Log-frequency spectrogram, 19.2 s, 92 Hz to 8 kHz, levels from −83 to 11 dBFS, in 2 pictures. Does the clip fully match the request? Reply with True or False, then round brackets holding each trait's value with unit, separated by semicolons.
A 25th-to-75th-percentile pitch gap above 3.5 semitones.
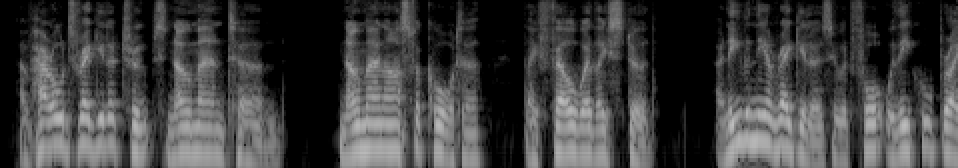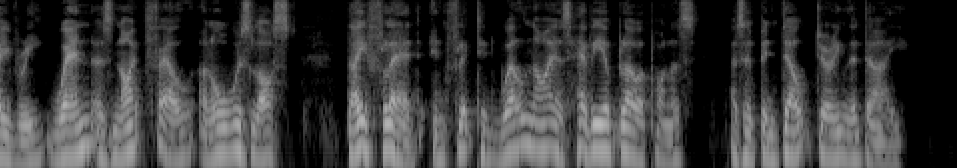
True (4.8 semitones)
